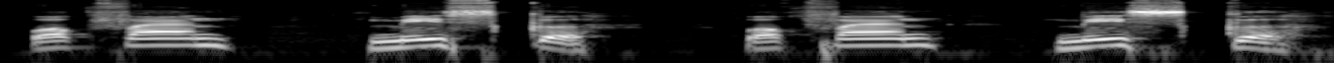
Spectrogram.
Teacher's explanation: کاف کی دونوں پیشوں کو ظاہر نہیں کریں گے جب ہم رکیں گے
